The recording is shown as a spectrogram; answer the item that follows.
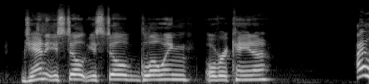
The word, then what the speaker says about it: Kena: Mine was probably, I don't know if it's pronounced Kena or Kenna. Yeah, Kena, technically. Kena. Mm-hmm. Okay. Like canine.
